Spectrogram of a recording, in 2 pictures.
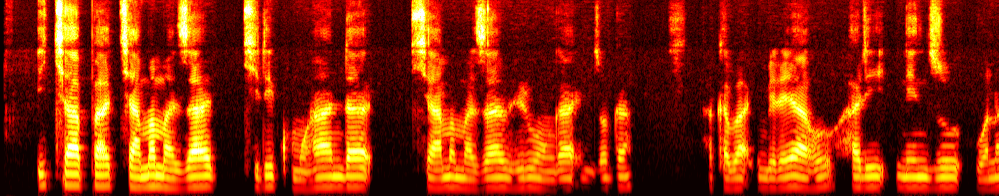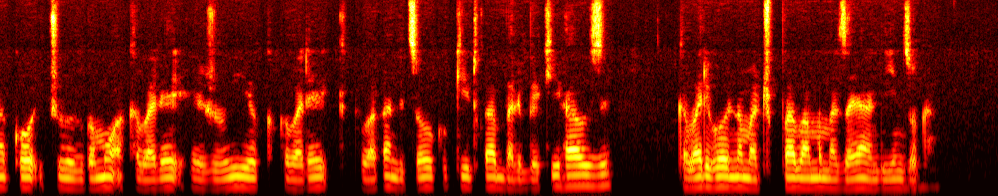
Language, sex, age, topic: Kinyarwanda, male, 25-35, finance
